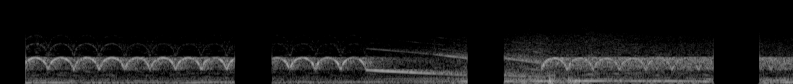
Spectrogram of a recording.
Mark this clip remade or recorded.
recorded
